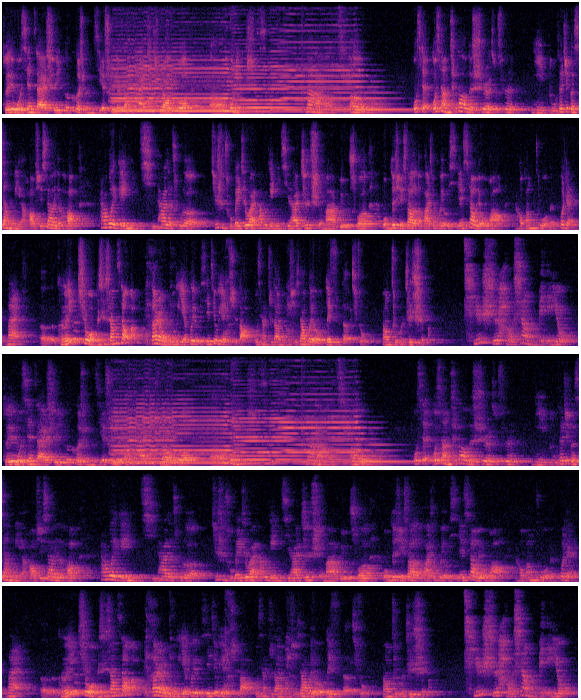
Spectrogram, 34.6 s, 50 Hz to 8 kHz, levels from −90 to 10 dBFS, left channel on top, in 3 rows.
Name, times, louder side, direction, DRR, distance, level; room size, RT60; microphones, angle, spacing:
voice 1, 0.0-3.7 4.1-5.4 6.1-6.4 6.9-7.3 8.2-10.2 10.6-13.0 13.5-15.4 15.7-21.5 21.8-23.4 23.8-25.8 26.1-30.4 30.7-31.5, left 3 dB, 85° left, 4 dB, 0.3 m, -23 dB
Bowed string instrument, 2.1-8.4, left 3 dB, 45° left, 0.8 m, -25 dB
voice 2, 6.2-7.6 32.3-34.4, left 1 dB, ahead, -5 dB, 0.5 m, -32 dB
Cough, 25.9-26.8 27.5-27.7 28.7-29.0 29.2-29.5, right 1 dB, 55° right, 0.6 m, -40 dB
2.6 x 2.0 x 3.0 m, 1.0 s
head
